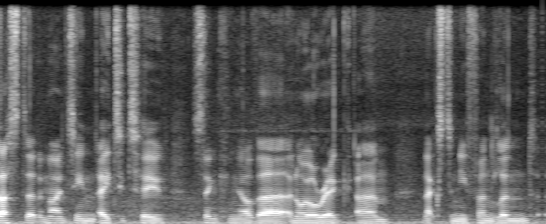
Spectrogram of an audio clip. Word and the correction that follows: Newfoundland: It's spelled Newfoundland, but it rhymes with understand. In Canada. – Newfoundland.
